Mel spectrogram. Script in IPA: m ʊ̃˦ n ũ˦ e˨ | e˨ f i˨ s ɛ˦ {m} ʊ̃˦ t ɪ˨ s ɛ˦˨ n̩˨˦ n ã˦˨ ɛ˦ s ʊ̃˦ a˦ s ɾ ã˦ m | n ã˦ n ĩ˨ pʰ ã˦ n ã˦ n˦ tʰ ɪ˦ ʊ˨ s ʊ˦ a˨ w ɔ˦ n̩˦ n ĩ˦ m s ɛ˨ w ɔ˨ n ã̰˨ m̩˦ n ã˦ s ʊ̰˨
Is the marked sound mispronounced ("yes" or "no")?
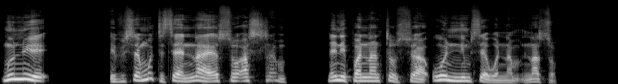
no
